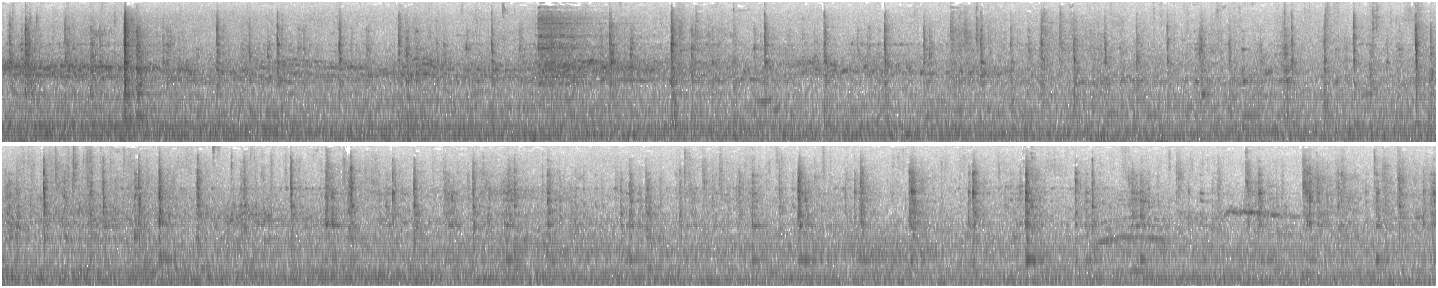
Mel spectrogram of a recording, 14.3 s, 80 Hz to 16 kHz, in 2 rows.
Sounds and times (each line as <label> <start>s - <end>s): children play 12.5s - 13.5s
